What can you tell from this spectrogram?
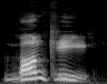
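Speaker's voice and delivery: king's voice. Acted. King Lion calling the monkey, booming. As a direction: summon him like a stern king. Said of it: "said the king".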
